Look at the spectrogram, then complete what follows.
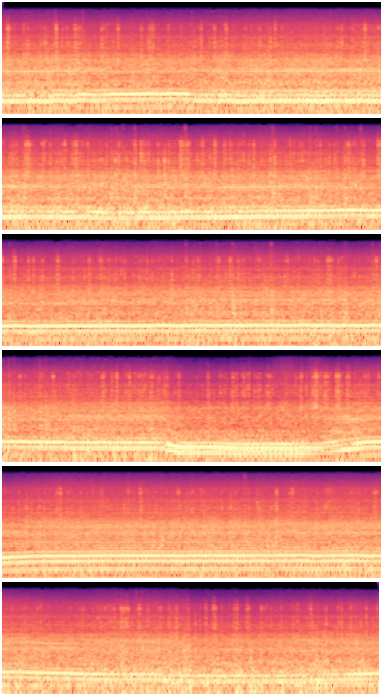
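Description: Side-by-side UTV engine running at a steady cruising speed. About two-thirds of the way through it drops off as the throttle is let go, then climbs back up and settles at speed again.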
